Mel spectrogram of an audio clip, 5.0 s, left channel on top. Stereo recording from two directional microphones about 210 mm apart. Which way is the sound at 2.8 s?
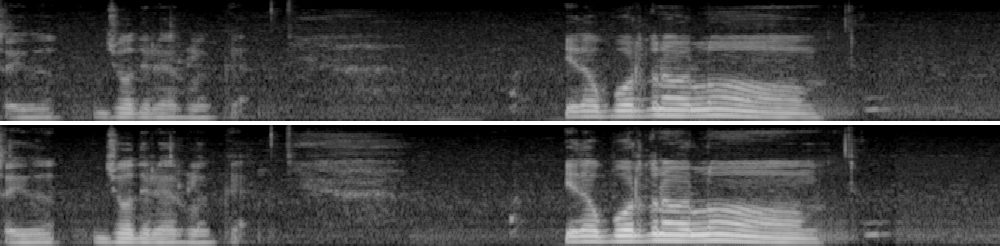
25° right (ahead or behind).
